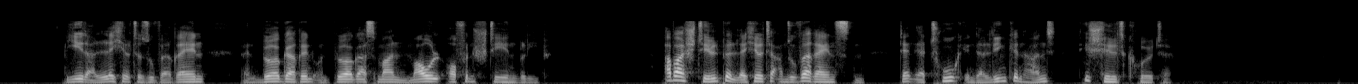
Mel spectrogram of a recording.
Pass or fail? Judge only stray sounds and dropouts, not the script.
pass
